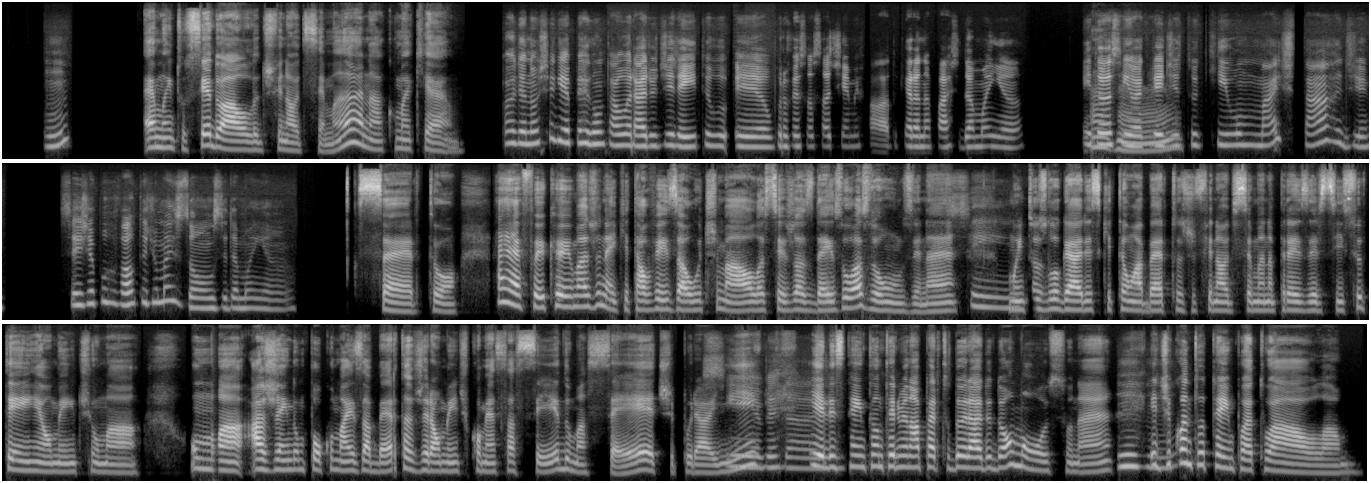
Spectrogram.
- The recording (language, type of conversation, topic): Portuguese, advice, Como posso retomar um hobby e transformá-lo em uma prática regular?
- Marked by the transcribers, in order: static; distorted speech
